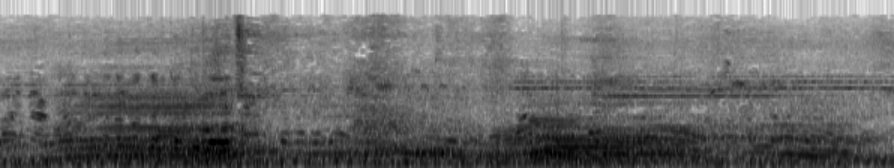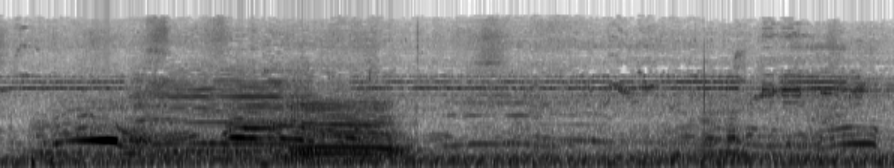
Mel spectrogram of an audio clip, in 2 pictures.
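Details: Cattle mooing repeatedly: a series of harmonic, wavering moos, each one to two seconds long, following one another closely across the whole stretch, with some overlapping callers and a low steady hum underneath.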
